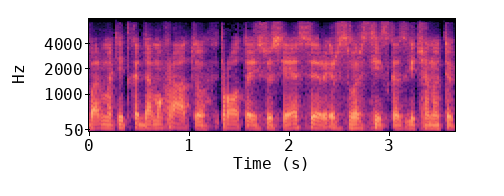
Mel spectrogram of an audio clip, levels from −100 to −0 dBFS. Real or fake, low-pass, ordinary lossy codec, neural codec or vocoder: real; 7.2 kHz; AAC, 32 kbps; none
